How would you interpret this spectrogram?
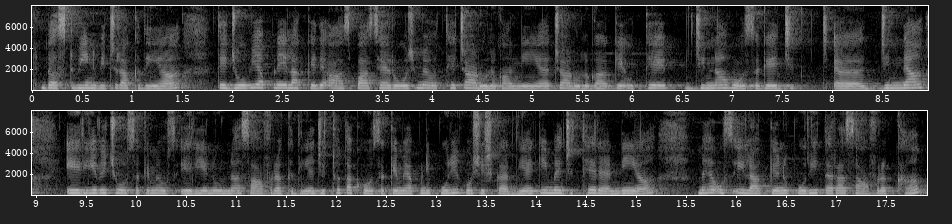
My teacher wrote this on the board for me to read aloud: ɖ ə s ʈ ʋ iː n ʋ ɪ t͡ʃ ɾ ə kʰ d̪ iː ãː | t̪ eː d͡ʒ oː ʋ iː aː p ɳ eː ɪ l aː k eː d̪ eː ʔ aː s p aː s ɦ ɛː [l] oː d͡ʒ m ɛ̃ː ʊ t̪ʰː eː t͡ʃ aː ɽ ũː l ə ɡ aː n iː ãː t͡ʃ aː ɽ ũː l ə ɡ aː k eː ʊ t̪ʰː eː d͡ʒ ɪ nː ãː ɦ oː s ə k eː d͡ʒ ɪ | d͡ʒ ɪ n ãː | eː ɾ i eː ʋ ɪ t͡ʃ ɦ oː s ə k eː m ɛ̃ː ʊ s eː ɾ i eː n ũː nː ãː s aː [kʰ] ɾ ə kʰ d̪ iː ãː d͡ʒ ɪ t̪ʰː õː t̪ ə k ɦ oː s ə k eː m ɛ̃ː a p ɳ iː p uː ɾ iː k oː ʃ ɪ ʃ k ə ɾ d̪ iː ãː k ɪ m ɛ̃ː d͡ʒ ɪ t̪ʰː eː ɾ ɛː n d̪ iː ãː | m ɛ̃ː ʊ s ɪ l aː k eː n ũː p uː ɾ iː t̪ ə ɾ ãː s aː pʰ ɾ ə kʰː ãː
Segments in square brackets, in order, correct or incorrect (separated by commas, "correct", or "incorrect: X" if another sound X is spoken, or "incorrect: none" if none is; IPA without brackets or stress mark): incorrect: ɾ, incorrect: pʰ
